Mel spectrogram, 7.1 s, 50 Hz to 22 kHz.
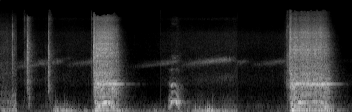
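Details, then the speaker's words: MerCruiser 7.4 L 454 big-block V8 marine engine, sat over a year, cranking: two harsh whirring, grinding bursts with no even cranking rhythm; the starter isn't meshing cleanly, suspected stripped Bendix. "well that doesn't sound good that's hideous that sounds like completely stripped bendex"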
